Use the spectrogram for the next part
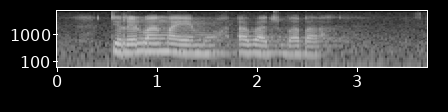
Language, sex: Tswana, female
